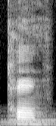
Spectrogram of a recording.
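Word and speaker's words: thumb: अगर किसी वर्ड में बी एम के बाद आता है तो बी साइलेंट होता है। फॉर एग्जाम्पल, बॉम, कॉम, थॉम, तो इसलिए ये साइलेंट है।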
